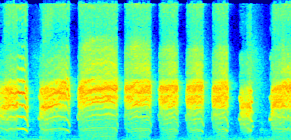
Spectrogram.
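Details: Loloan begging calls of a juvenile long-tailed shrike, used to stimulate adults: rough, buzzy shrieks of uneven length, some long drawn rasps and some short, with brief pauses between.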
